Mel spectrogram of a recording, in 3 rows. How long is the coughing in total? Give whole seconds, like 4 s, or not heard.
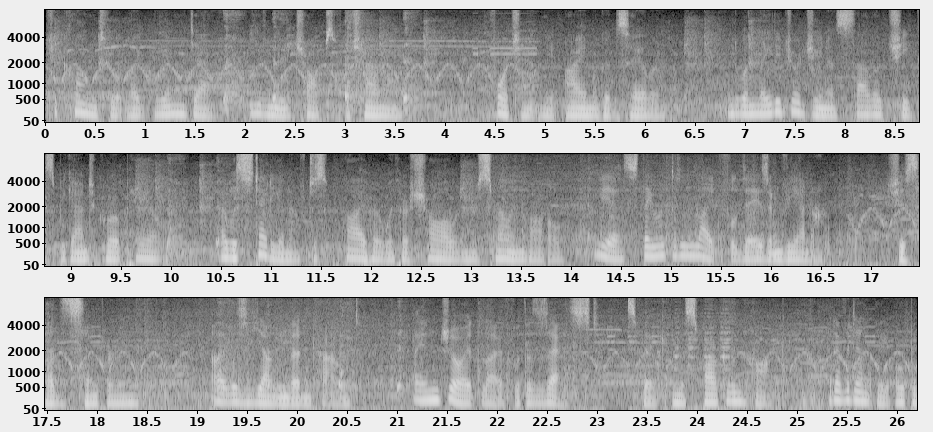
5 s.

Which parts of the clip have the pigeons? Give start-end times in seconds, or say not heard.
not heard.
